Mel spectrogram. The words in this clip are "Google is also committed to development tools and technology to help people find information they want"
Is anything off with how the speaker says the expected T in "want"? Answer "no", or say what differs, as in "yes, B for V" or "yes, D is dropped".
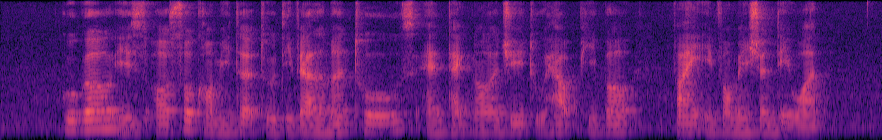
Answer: no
